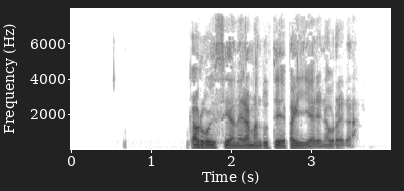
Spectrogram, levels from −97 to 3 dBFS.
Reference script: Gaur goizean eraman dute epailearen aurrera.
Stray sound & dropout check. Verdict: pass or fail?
pass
